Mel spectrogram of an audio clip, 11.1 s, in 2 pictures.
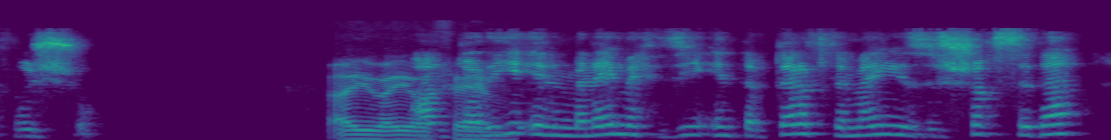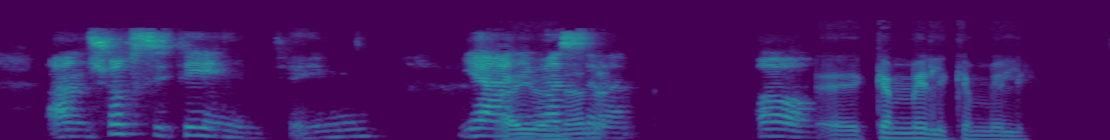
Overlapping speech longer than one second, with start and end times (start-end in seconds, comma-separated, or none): none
